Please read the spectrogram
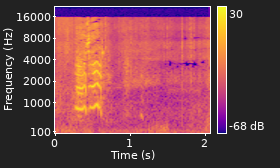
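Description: A dog giving two short, high-pitched yelps in quick succession, excited while waiting for a thrown ball.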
